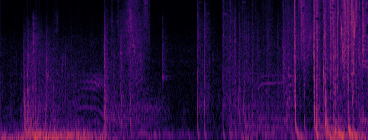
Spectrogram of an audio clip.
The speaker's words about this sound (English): Oh, what was that explosion?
